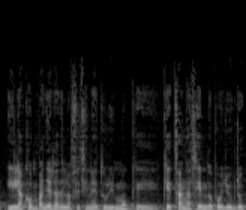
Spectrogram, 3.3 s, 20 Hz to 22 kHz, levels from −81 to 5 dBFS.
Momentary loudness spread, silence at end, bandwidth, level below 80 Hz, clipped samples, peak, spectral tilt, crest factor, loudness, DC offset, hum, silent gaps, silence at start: 5 LU; 0 s; 16 kHz; -76 dBFS; under 0.1%; -10 dBFS; -5.5 dB/octave; 20 dB; -32 LUFS; under 0.1%; none; none; 0 s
